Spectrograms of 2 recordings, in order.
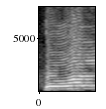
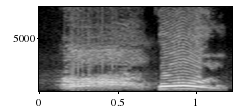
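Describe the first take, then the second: First: कोल misread with the A sounded, "ko-wal"; wrong coal. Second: कोल as one syllable, long "o" into l; silent A. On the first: Teacher checking students won't misread, कोल as "ko-wal". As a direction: say कोल in two syllables, "ko-wal". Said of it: "नहीं ना पढ़ दोगे?". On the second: Teacher giving the answer, कोल with silent A, "kohl". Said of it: "तो ए silent हो गया". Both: Shown as a demonstration.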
